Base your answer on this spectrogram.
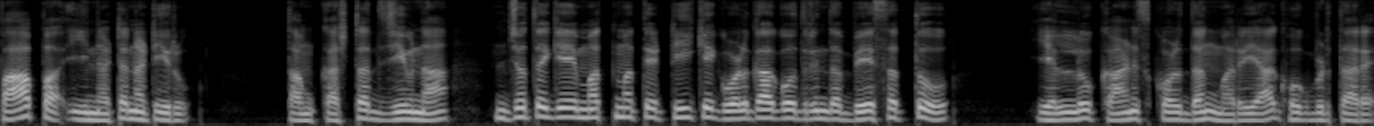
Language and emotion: Kannada, sad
